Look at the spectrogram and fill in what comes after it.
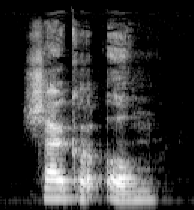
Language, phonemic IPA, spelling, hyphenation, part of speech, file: Dutch, /ˈsœy̯.kərˌoːm/, suikeroom, sui‧ker‧oom, noun, Nl-suikeroom.ogg
- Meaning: 1. a wealthy uncle who is generous or whose fortune one expects to inherit 2. sugar daddy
